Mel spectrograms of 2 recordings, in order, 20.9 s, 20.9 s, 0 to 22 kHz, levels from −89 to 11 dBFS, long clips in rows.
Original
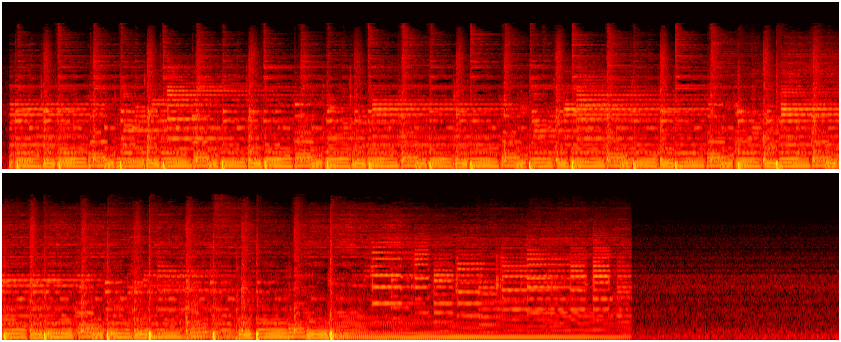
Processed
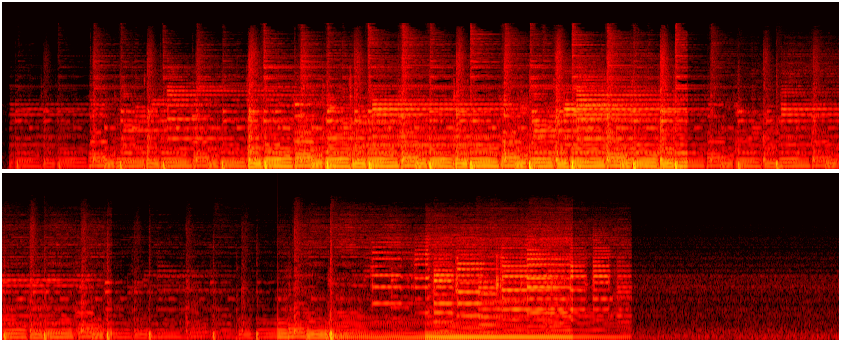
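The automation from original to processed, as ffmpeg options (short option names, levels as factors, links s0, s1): -af "asetnsamples=n=441:p=0,asendcmd='1.09 volume volume -7dB;3.06 volume volume 1dB;8.56 volume volume -10dB;11.83 volume volume -18dB;13.9 volume volume -7dB;15.75 volume volume 2.5dB;17.59 volume volume -5.5dB',volume=0.126"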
